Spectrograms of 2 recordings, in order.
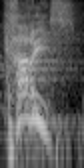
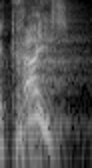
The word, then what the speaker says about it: charis: Well, the Greek word that's translated as grace is the word charis. Everybody say charis. You got to say it like you're hacking a loogie. Trust me, that's the way you say it.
